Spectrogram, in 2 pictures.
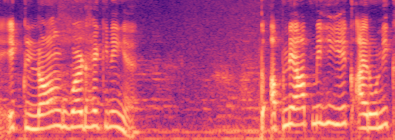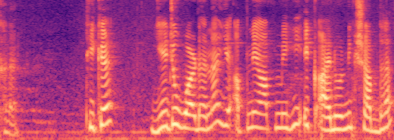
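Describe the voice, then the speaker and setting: A woman teaching an English exam-prep lesson, explaining answers step by step and reading English phrases slowly. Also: high-pitched.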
